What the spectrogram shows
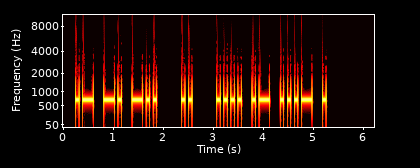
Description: Morse code, heard as a keyed tone, about 17 wpm, 700 Hz. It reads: AND I HAVE
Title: Sets of 3 Words 17wpm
